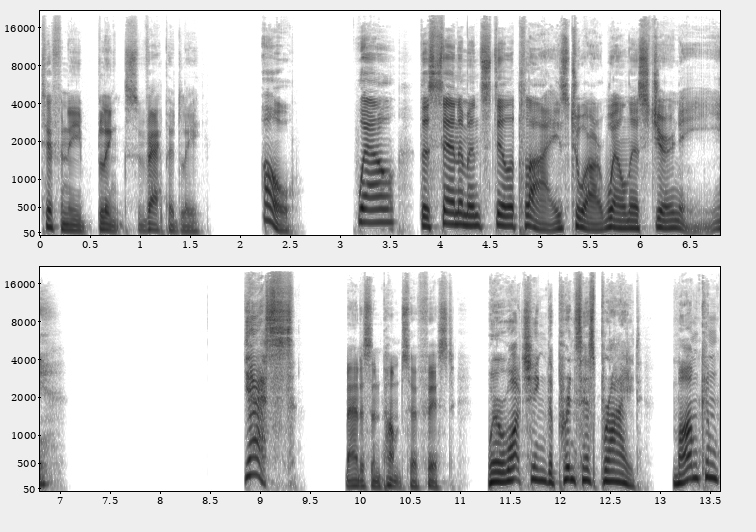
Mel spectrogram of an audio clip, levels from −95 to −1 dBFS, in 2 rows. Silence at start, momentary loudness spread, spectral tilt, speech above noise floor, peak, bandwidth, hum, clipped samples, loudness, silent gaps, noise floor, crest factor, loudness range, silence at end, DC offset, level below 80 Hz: 0.05 s; 14 LU; -4.5 dB/octave; over 72 dB; -4 dBFS; over 20 kHz; none; under 0.1%; -19 LUFS; 1.75-2.22 s, 2.72-3.14 s, 7.13-8.85 s, 9.51-9.86 s, 11.15-11.29 s, 13.01-13.14 s; under -90 dBFS; 16 dB; 6 LU; 0 s; under 0.1%; -46 dBFS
